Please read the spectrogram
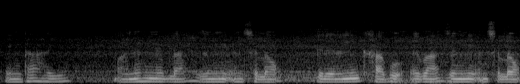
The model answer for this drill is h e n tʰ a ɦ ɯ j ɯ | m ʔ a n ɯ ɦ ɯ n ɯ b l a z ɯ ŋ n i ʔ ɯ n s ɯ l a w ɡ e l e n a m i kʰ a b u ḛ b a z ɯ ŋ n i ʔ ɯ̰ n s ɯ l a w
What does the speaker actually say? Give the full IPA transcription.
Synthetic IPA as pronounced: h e ŋ tʰ a ɦ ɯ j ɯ | m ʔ a n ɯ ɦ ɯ n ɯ b l a z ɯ ŋ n i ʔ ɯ n s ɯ l a w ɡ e l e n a n i kʰ a b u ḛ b a z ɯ ŋ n i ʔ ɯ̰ n s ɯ l a w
